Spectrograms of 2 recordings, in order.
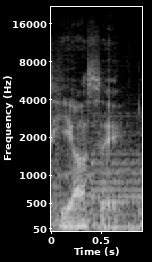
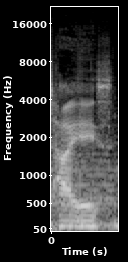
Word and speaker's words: HiAce: I thought it was HiAce, like a Japanese pronunciation, but it's pronounced HiAce, and the USA is actually one of the only places in the world that it wasn't sold.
